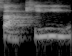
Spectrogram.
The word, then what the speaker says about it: Fakih: Yeah, my social media, well, we're on IG, but _ Fakih, which is pronounced Fakih, as it's always really hard to pronounce.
